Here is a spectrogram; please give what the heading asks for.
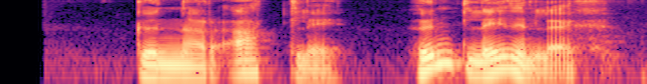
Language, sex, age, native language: Icelandic, male, 30-39, English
